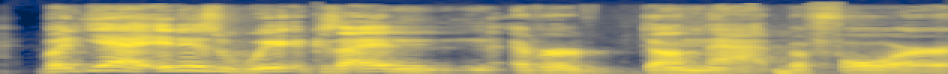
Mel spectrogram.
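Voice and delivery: usual speaking voice

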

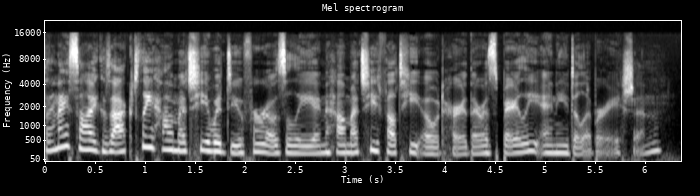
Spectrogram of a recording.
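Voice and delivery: plain

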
